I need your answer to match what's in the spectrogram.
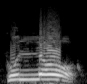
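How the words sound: The final vowel is pronounced as o. This is the Western Aramaic dialect form. "muncul huruf vokal O"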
